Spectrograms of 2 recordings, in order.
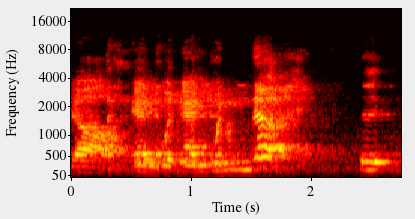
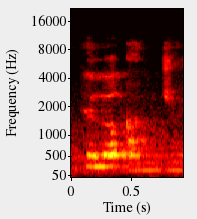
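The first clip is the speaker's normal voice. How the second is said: put-on light, higher-pitched French accent; 7 semitones higher than usual. A woman greeting him by name, French accent. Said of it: "Like, French accent".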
